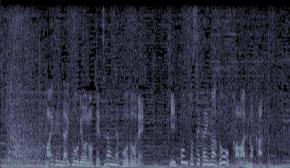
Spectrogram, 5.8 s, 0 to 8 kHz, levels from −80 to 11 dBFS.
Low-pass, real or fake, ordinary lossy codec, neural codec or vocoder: none; real; none; none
